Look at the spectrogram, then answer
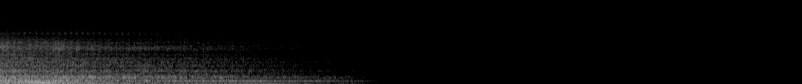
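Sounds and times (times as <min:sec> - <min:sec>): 
boost sound: 0:00.0 - 0:03.2.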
